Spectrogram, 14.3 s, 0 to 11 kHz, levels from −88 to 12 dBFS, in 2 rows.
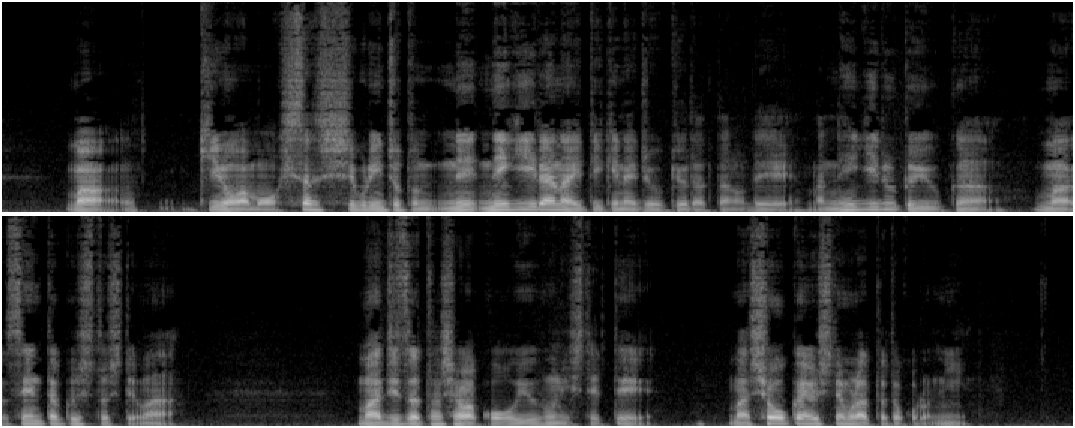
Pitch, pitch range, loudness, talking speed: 115 Hz, 90-140 Hz, -26 LUFS, 355 characters per minute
